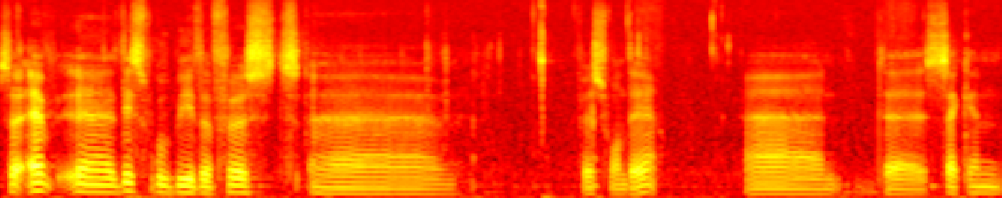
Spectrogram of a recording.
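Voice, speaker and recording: The speaker has a Norwegian accent. Pitch varies in an ordinary way. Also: man. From Norway. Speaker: gaming tutorial creator. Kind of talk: tutorial. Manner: halting, many fillers while typing.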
